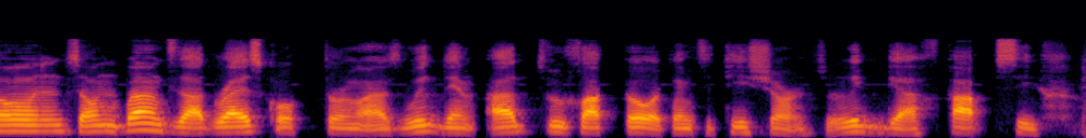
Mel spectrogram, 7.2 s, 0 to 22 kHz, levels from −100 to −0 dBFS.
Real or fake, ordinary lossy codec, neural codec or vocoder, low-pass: fake; none; codec, 16 kHz, 0.5 kbps, FunCodec, trained on LibriTTS, 25 frames a second; none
